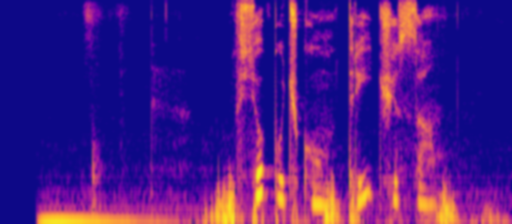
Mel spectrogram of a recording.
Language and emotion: Russian, neutral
